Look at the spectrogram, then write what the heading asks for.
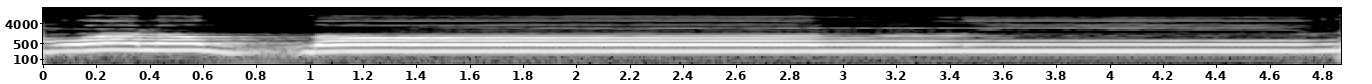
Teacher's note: dhalin itu dia mad lazim musaqqal kalimi. Dia harus panjangnya 6 harokat.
